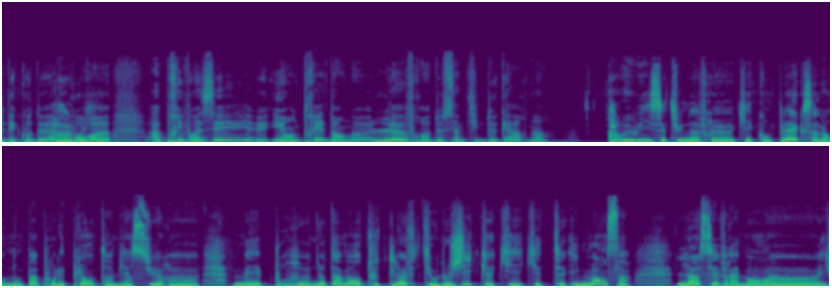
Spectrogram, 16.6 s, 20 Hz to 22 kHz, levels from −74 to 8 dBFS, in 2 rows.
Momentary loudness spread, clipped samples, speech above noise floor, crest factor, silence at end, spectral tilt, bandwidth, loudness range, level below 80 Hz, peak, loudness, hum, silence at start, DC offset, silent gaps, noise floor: 8 LU; under 0.1%; 34 dB; 12 dB; 0 s; -6 dB/octave; 14 kHz; 4 LU; -34 dBFS; -4 dBFS; -16 LUFS; none; 0 s; under 0.1%; none; -49 dBFS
